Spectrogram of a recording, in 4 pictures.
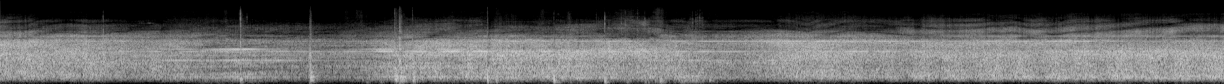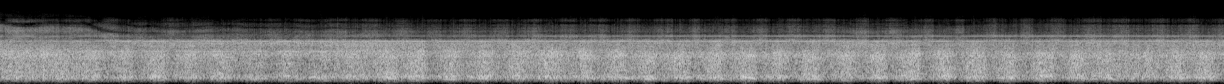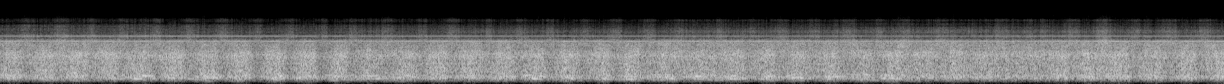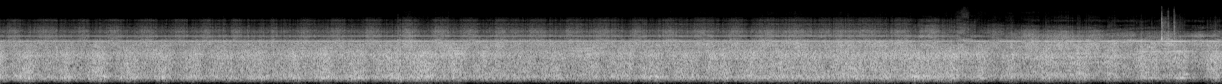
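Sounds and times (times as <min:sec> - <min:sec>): radio static hiss: 0:00.0 - 0:17.1, 0:29.5 - 0:48.9.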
